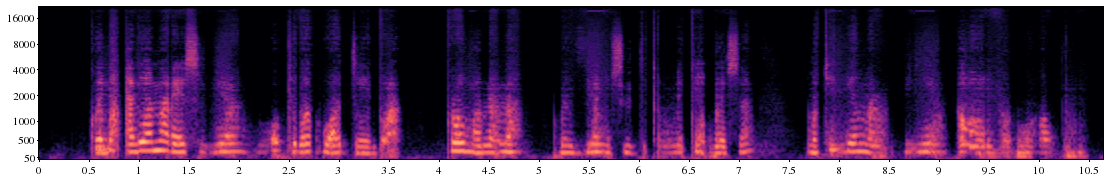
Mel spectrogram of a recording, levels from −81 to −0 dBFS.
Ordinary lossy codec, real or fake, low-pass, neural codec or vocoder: none; fake; none; codec, 44.1 kHz, 0.9 kbps, DAC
